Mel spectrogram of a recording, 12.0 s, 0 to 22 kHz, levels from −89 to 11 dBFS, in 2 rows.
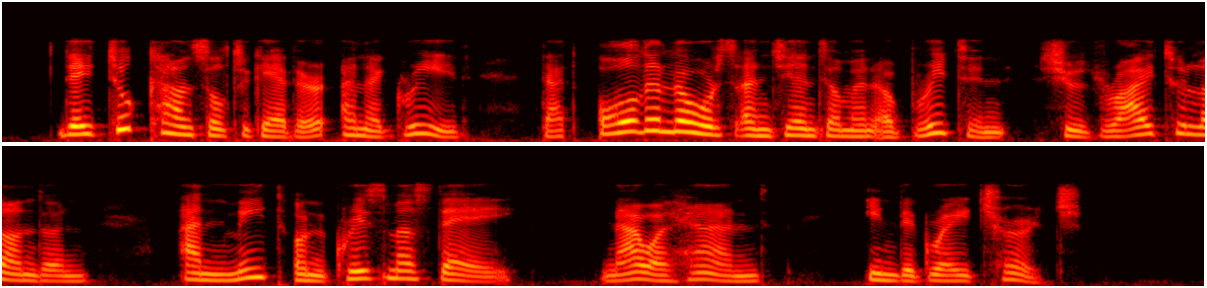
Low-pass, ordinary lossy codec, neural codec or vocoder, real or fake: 7.2 kHz; Opus, 24 kbps; codec, 16 kHz, 4 kbps, FunCodec, trained on Chinese and English, 50 frames a second; fake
